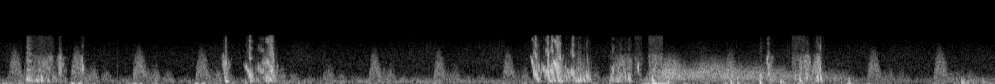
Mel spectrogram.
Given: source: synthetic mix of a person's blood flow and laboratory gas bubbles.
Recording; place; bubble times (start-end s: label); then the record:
Doppler ultrasound of blood flow; subclavian vein
0.24-0.68 s: bubbles
0.79-0.86 s: bubbles
2.19-2.33 s: bubbles
2.44-2.79 s: bubbles
5.30-5.93 s: bubbles
6.09-6.42 s: bubbles
6.49-6.63 s: bubbles
7.58-7.75 s: bubbles
7.92-8.26 s: bubbles
From the record:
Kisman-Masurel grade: 223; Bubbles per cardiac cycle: several, 3 to 8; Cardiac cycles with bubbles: 10 to 50%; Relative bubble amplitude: loud (0.450 to 0.775); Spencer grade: 2 (many but less than half of the cardiac periods contain bubble signals, singularly or in groups); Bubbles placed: anywhere in the cardiac cycle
